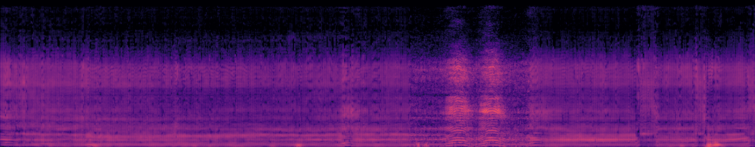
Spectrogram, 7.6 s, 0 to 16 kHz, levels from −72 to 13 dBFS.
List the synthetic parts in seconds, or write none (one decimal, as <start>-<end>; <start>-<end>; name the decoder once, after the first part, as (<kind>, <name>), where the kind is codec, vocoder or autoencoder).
0.0-4.1 (vocoder, BigVGAN v2); 5.3-7.6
